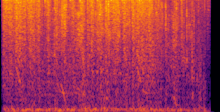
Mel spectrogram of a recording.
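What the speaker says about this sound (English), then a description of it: "the Russians are all gunned down by a Ukrainian assault team" Sustained gunfire from an action film scene of an assault team shooting, a dense loud burst of rapid overlapping shots that cuts off abruptly into silence.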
